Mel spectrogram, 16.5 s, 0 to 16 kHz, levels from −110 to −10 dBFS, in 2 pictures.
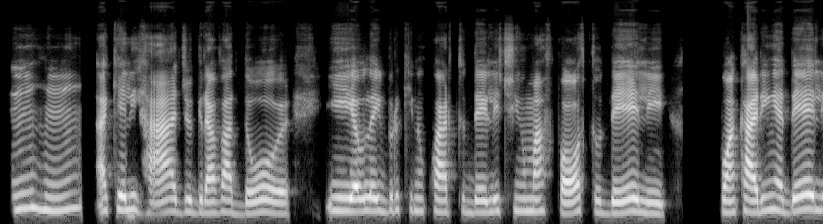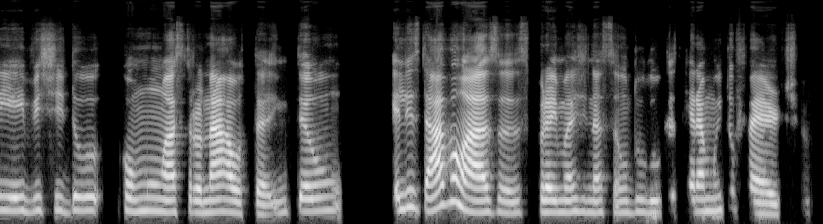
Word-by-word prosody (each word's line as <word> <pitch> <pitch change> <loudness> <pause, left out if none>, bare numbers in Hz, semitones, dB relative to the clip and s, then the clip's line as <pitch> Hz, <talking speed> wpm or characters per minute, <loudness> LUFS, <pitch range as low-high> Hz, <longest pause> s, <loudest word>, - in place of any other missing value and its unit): Uhum. 245 -1 -3 0.2
Aquele 235 0 0
rádio 200 +3 0
gravador, 185 -1 -1 0.4
e 220 -1 -1
eu 210 0 +5
lembro 220 +1 -1
que 225 - -18
no 215 -1 -8
quarto 200 -1 -2
dele 195 +1 -3
tinha 215 +1 -9
uma 210 0 0
foto 190 +1 0
dele, 185 -2 0 0.5
com 205 - +1
a 195 - +3
carinha 215 +2 +3
dele, 230 +4 +3 0.2
e 225 - -4
vestido 225 +1 -5 0.2
como 220 0 -3
um 215 -1 -3
astronauta, 200 -3 +3
então, 210 +5 -5 0.5
eles 260 +1 -3
davam 330 +12 +6
asas 195 -2 +5
para 200 -1 +3
imaginação 195 -1 -4
do 205 +2 -9
Lucas, 195 - -7
que - - -4
era 210 0 +3
muito 225 +5 -7 0.2
fértil. 175 0 0
205 Hz, 130 wpm, -22 LUFS, 195-220 Hz, 0.5 s, davam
